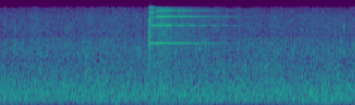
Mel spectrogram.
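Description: A bright game chime rings.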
